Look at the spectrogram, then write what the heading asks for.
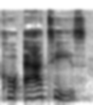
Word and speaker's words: coatis: Brisbane said, reading from the letter, pronounced coatis.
